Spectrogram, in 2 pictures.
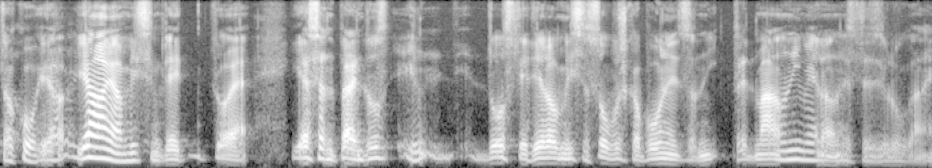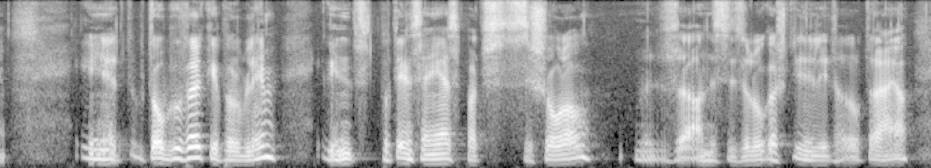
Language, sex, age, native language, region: Slovenian, male, 60+, Slovenian, Pomurje region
